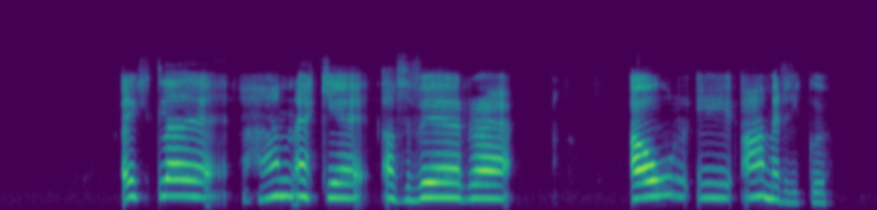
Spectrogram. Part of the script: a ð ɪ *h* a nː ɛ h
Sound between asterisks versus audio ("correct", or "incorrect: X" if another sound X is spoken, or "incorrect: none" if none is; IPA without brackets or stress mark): correct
